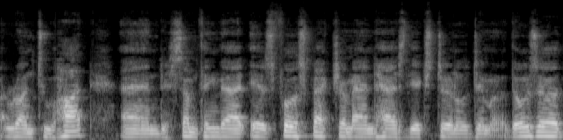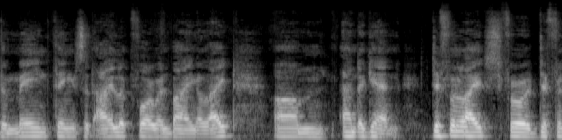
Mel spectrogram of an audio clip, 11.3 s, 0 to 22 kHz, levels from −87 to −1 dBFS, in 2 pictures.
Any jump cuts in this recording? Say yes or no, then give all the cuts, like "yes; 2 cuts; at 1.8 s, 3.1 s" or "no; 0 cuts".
no; 0 cuts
